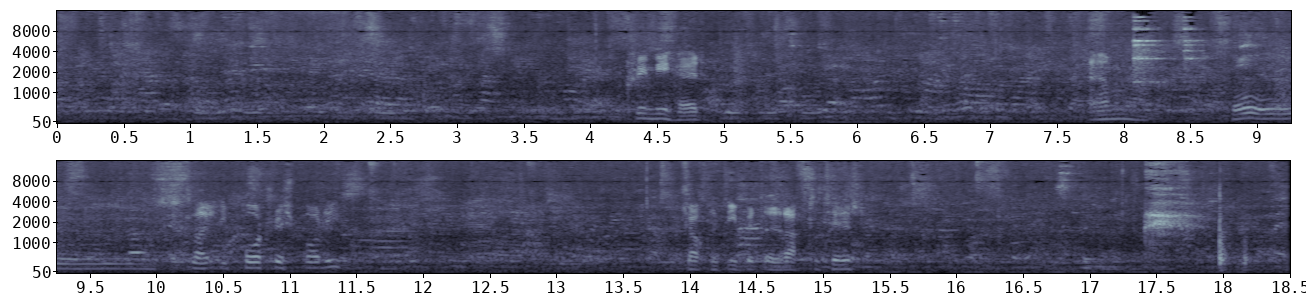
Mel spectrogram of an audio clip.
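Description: Many people chatter at once in a busy, echoing room.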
